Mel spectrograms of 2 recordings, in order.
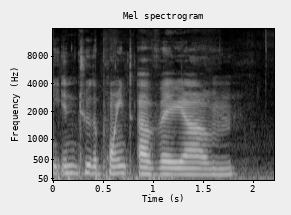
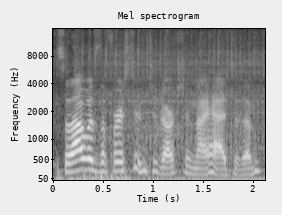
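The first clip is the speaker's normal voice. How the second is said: ordinary talk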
